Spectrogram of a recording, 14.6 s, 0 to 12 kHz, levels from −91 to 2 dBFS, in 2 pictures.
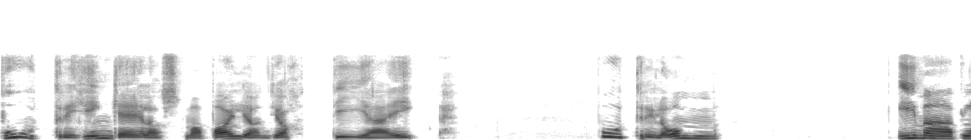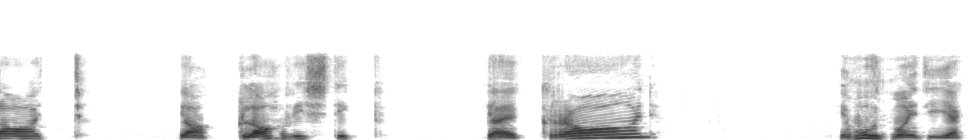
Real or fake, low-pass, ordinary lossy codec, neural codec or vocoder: real; 7.2 kHz; MP3, 64 kbps; none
